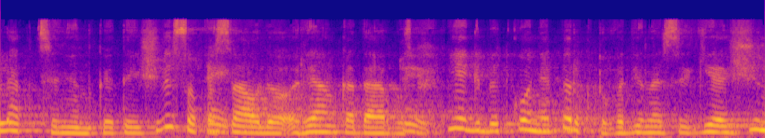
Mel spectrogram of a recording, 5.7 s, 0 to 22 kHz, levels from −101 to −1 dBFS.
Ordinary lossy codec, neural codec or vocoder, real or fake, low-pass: Opus, 16 kbps; none; real; 10.8 kHz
